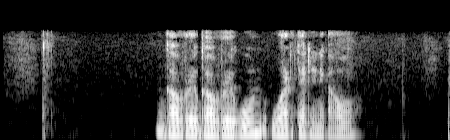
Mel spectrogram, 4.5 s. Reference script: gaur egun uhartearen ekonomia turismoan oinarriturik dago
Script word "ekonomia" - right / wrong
wrong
